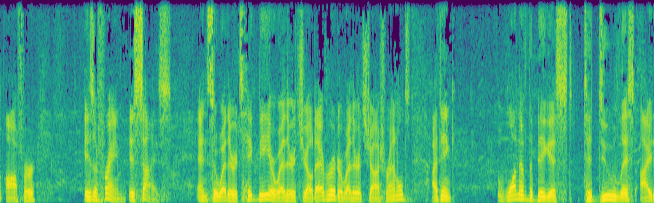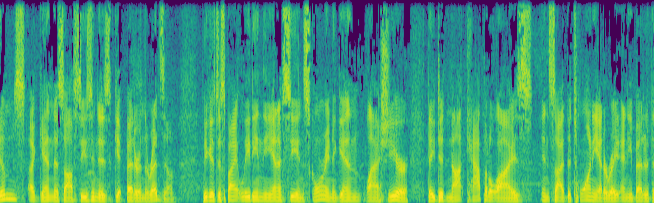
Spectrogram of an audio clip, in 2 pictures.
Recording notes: live from Rams training camp.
